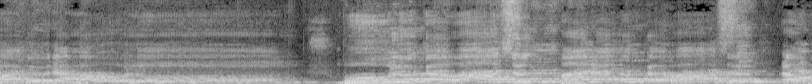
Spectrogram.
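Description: A mixed group of men and women singing a Telugu Christian hymn together a cappella, in long held notes. The singing breaks off briefly about three seconds in, then comes back louder.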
